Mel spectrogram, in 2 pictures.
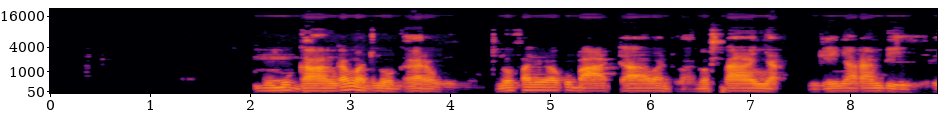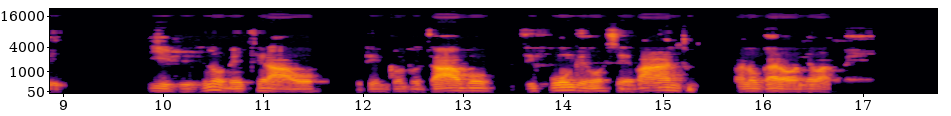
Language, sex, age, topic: Ndau, male, 18-24, health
